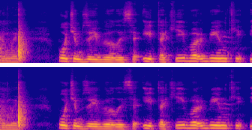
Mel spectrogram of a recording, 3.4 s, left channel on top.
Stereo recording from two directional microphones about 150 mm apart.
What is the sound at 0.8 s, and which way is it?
Speech, 20° left (ahead or behind).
